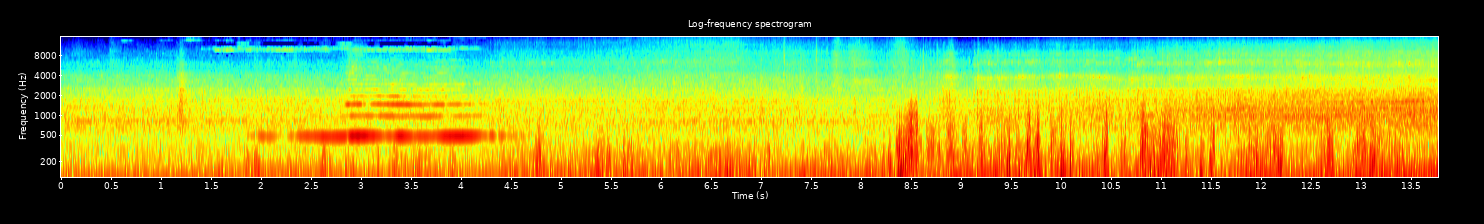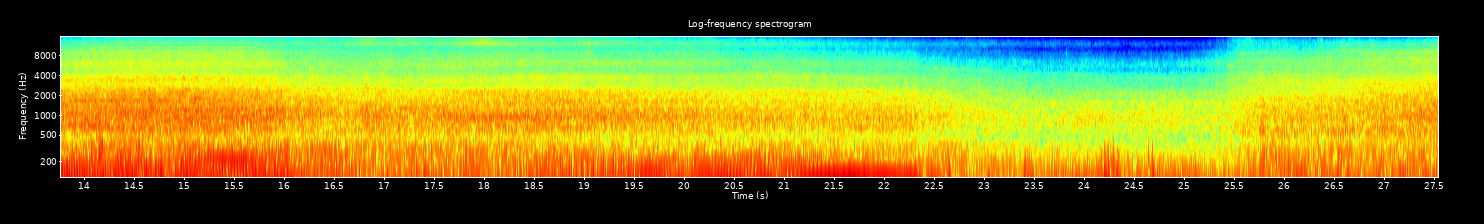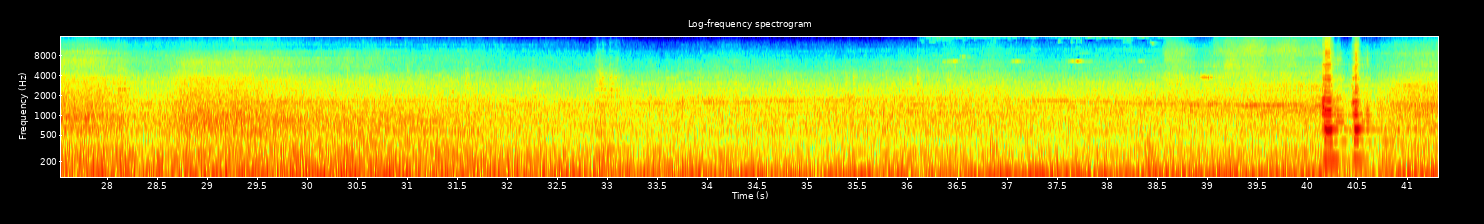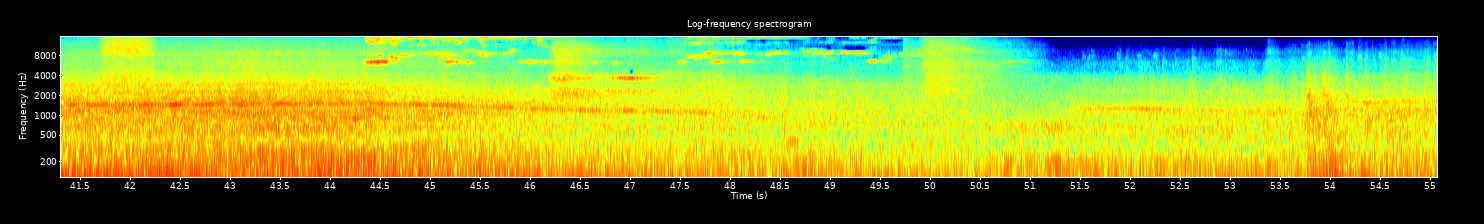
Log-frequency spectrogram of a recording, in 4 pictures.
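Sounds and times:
diesel trucks going by: 0.0 - 55.0
diesel truck engine shifting gears: 4.6 - 50.8.

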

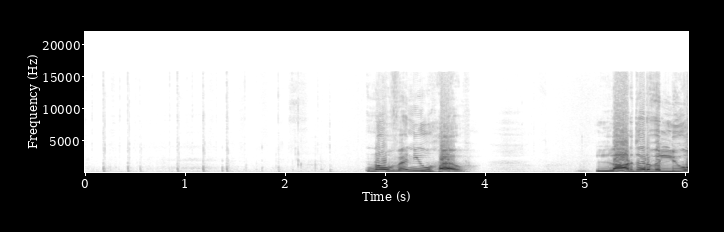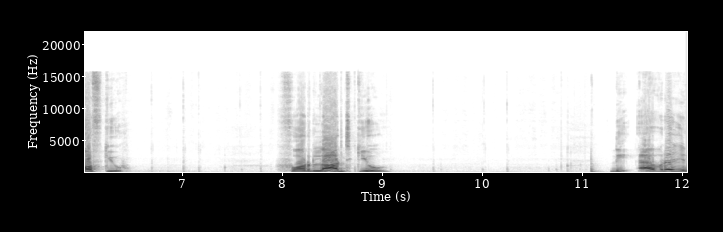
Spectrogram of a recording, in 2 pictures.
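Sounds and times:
stylus tapping and scratching tablet: 0.0 - 2.9, 5.3 - 12.0.

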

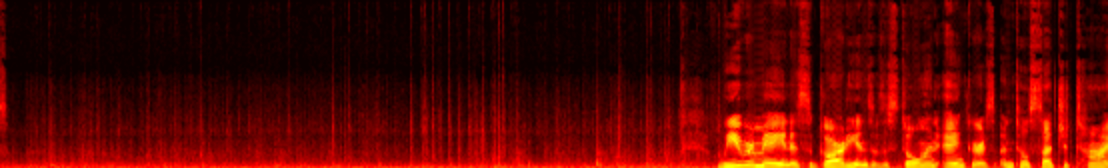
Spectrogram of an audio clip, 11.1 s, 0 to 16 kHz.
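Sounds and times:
faint scattered ticks and crackles: 0.0 - 11.0
low-level noise: 0.0 - 11.0.

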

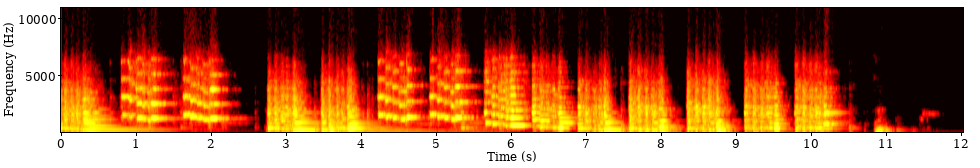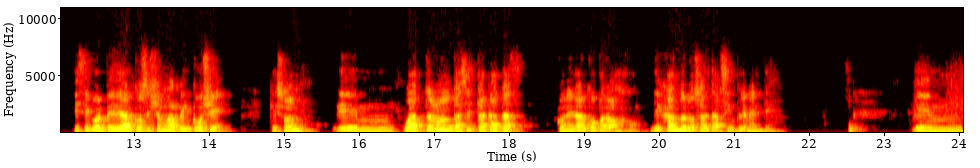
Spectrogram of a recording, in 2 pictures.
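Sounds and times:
violin staccato notes: 0.0 - 10.6.

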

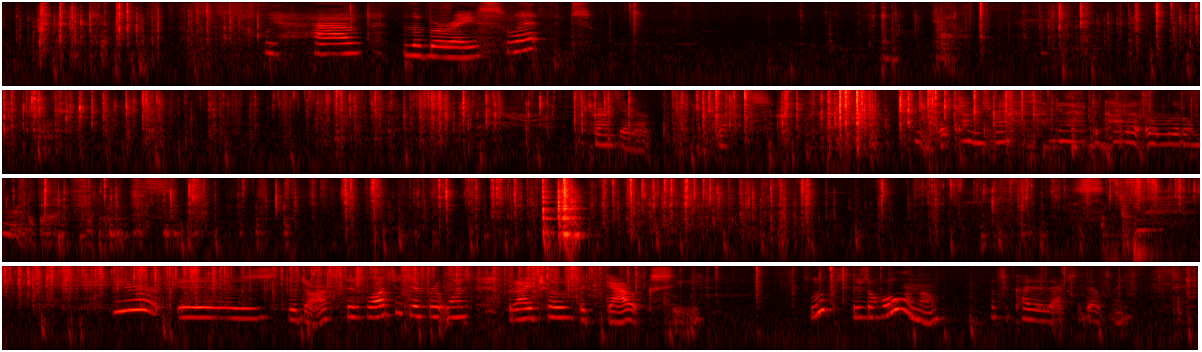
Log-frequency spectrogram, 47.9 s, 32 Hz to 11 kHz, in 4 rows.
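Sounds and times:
plastic packaging crinkling and tearing: 0.0 - 2.7, 8.6 - 45.0, 45.8 - 47.9.

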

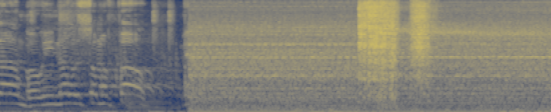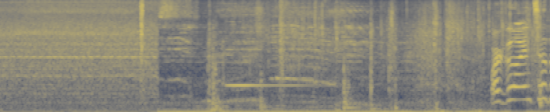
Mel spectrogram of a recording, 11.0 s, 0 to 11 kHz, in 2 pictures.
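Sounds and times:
air hissing: 1.8 - 9.9
air compressor running: 1.9 - 10.2.

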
